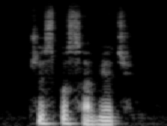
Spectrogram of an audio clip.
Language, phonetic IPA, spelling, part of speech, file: Polish, [ˌpʃɨspɔˈsabʲjät͡ɕ], przysposabiać, verb, LL-Q809 (pol)-przysposabiać.wav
